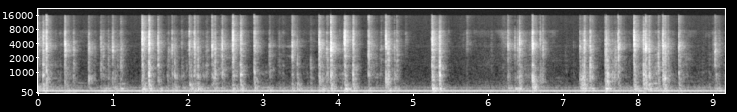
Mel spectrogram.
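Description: Long nails and fingertips type rapidly on the hollow keys of a black plastic computer keyboard resting on a wooden desk. Dense bursts of short, bright, clicky taps come in quick runs separated by brief pauses, over a steady low hum.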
